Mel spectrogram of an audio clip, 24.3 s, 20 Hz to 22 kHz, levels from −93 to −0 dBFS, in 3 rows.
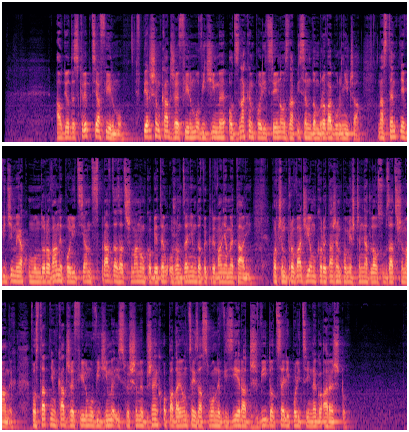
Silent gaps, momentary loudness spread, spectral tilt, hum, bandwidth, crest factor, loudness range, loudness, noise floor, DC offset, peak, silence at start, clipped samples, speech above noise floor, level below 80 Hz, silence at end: none; 5 LU; -5.5 dB/octave; none; 16.5 kHz; 18 dB; 1 LU; -19 LUFS; -51 dBFS; under 0.1%; 0 dBFS; 1.1 s; under 0.1%; 33 dB; -48 dBFS; 1.15 s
